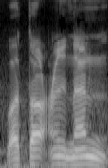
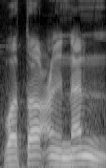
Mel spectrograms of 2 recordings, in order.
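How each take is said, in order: No difference in how they are said.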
